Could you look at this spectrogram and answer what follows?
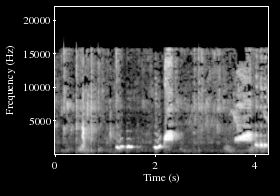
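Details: Chestnut-rumped babbler song used for luring and training birds: a few soft notes, then two low whistles, a higher rising slur, and a closing pulsed trill.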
